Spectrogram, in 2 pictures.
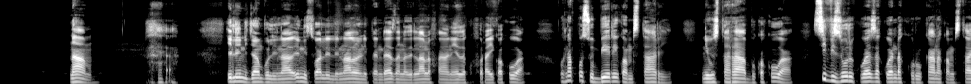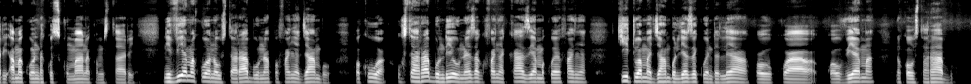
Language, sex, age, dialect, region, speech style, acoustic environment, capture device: Swahili, male, 18-24, Kenya - Nairobi Sheng-influenced, Kenya, focused, people talking, mobile / Linux / Chrome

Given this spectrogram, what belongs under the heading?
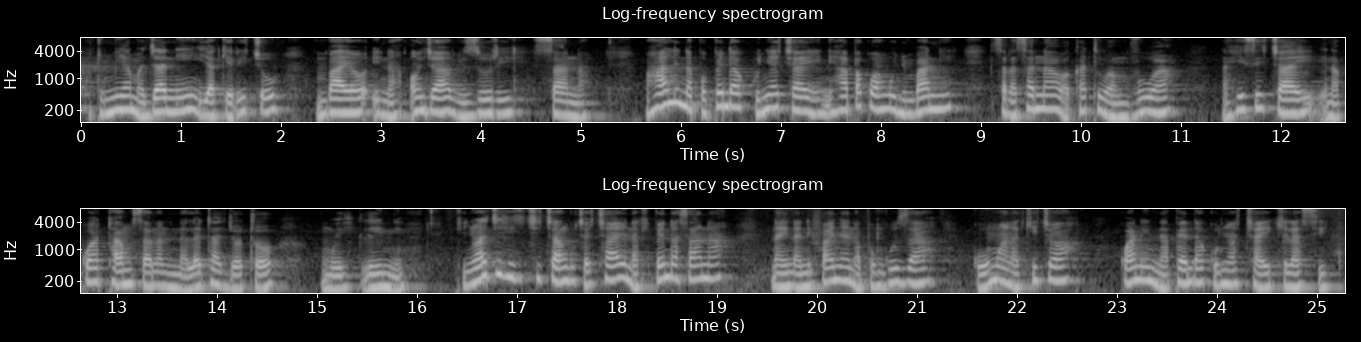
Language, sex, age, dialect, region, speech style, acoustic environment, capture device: Swahili, female, 25-34, Kenya - Nairobi Sheng-influenced, Kenya, relaxed, nature, desktop / Windows / Chrome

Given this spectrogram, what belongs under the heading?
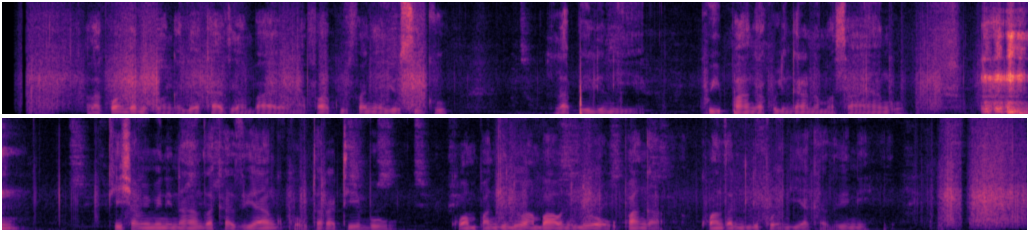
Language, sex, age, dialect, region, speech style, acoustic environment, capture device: Swahili, male, 35-44, Kenya - Nairobi Sheng-influenced, Kenya, relaxed, people talking, mobile / Linux / Chrome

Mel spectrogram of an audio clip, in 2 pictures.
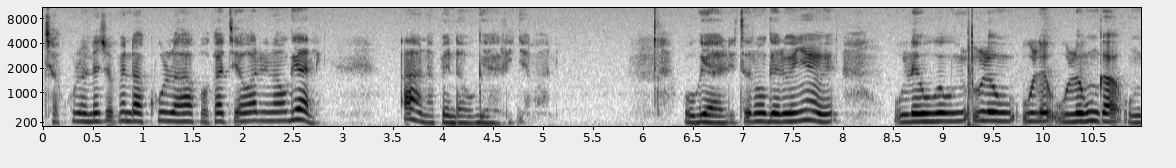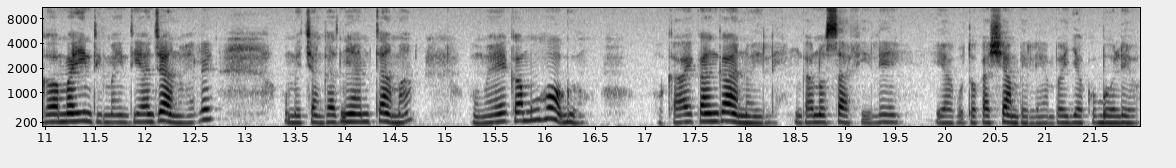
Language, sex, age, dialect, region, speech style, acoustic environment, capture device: Swahili, female, 25-34, Tanzania - Dar es Salaam, Tanzania, focused, nature, desktop / Windows / Edge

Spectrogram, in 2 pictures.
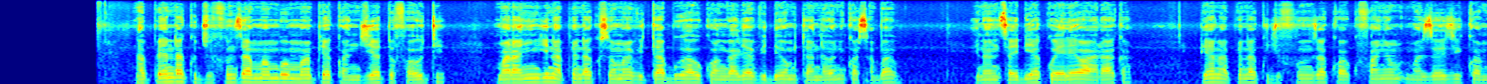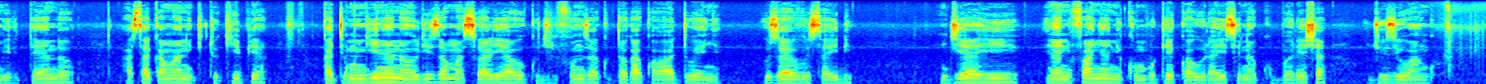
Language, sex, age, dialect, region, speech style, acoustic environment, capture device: Swahili, male, 18-24, Kenya - Nairobi Sheng-influenced, Kenya, focused; relaxed, nature; silence, mobile / Linux / Chrome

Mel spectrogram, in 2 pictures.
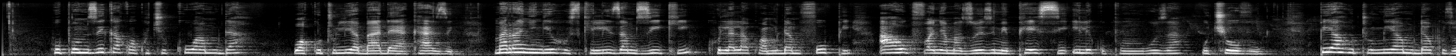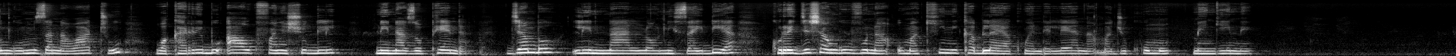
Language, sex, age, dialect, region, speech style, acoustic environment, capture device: Swahili, female, 18-24, Kenya - Nairobi Sheng-influenced, Kenya, focused, nature, desktop / Windows / Chrome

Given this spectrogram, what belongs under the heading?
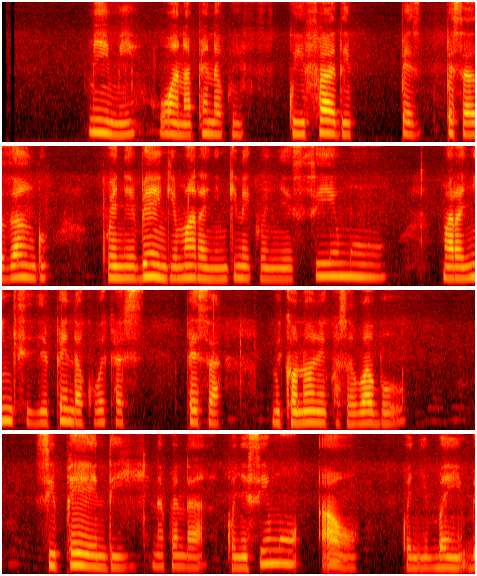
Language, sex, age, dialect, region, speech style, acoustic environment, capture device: Swahili, female, 18-24, Kenya - Nairobi Sheng-influenced, Kenya, happy, people talking; music; nature, mobile / Linux / Chrome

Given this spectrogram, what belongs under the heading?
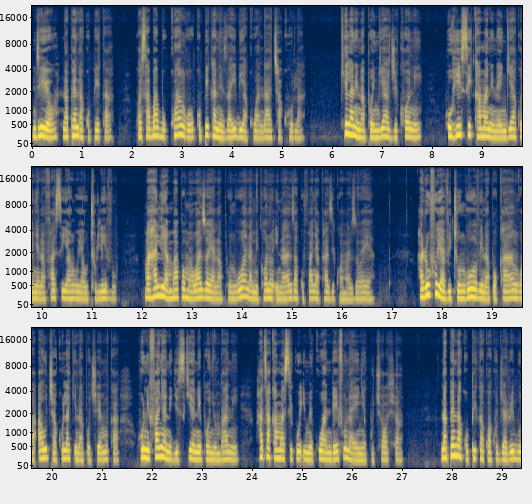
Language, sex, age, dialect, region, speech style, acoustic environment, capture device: Swahili, female, 18-24, Kenya - Nairobi Sheng-influenced, Kenya, relaxed; excited; focused, nature; silence, mobile / Linux / Chrome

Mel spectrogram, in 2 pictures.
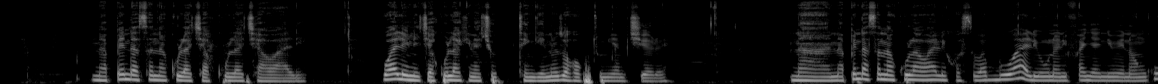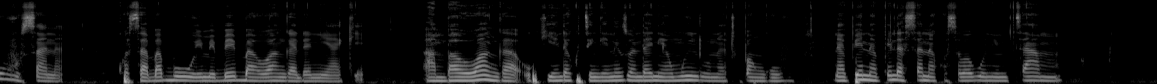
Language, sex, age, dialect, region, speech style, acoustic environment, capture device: Swahili, female, 18-24, Tanzania - Dar es Salaam, Tanzania, happy, nature, mobile / Linux / Chrome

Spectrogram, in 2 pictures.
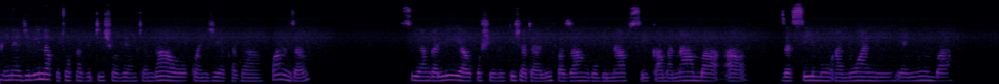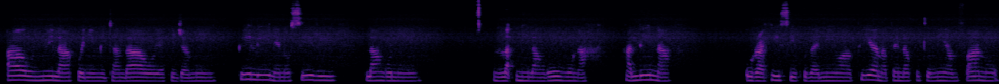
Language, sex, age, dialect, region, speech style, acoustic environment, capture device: Swahili, female, 25-34, Kenya - Nairobi Sheng-influenced, Kenya, relaxed, nature, desktop / macOS / Chrome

